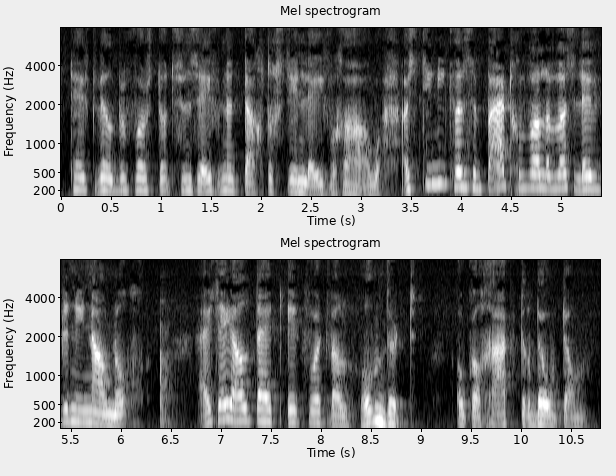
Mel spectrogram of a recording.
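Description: An actress playing a feisty, scheming old great-aunt in a radio play, husky and indignant, grumbling and outspoken. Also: female voice, medium pitch, moderate pace, bright, forceful tone. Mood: bitter, grumbling. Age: older.

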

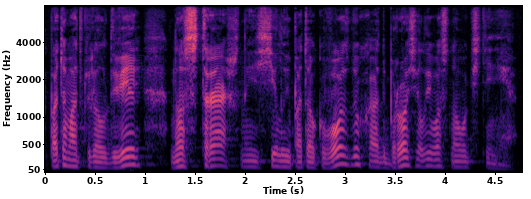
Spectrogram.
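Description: Male audiobook reader, lower voice, measured classic narration. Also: expressive. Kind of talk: literary narration.

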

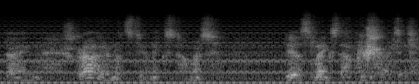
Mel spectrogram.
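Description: An actor in a radio drama playing an agitated male moon crewman, speaking urgently with a strained, hurried delivery. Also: fairly low pitch, pushed and bright, reverberant. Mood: urgent, tense. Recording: distant, faintly noisy radio drama scene.

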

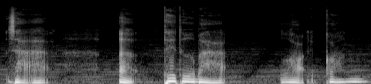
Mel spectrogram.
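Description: A meek young serving woman, voiced by a man, soft and deferential, bowing her words to her mistress. Her pitch is raised and moves a lot. Faint music plays underneath. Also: very animated, a little slow. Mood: timid. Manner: timid, deferential.

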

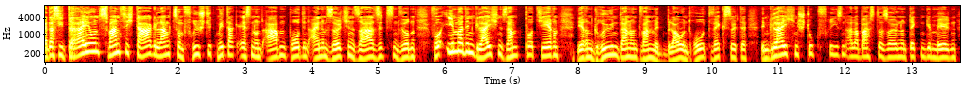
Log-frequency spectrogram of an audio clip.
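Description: A man narrating a literary radio drama in a deliberate storytelling manner. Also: on the high side, dry recording, studio quality.

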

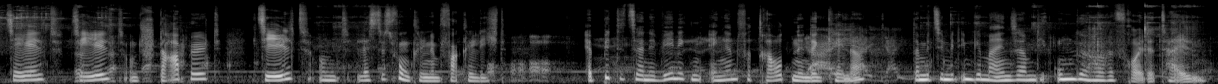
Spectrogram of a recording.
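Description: A woman performs a female narrator in a scripted radio piece. Her voice sits at an average pitch, and she tells the tale deliberately, with relish. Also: darkish tone, natural voice. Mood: savouring.

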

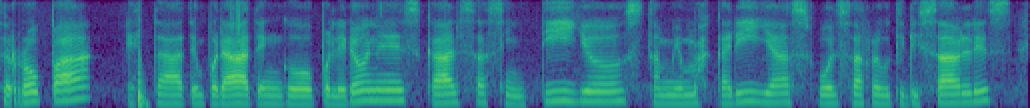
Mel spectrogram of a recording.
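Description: A woman recording a friendly, brisk promotional message for her shop. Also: mid-range voice, warm tone, clear, resonant tone, lo-fi sound. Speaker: small business owner in an ad.

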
